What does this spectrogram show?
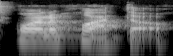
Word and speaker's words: Guanajuato: now um the name of the state is Guanajuato it's difficult it's such a beautiful melodic uh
